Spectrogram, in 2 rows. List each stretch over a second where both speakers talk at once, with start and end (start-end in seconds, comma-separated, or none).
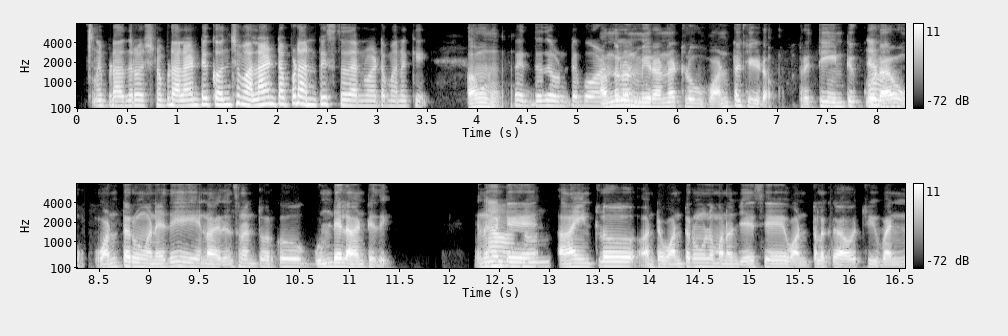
none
